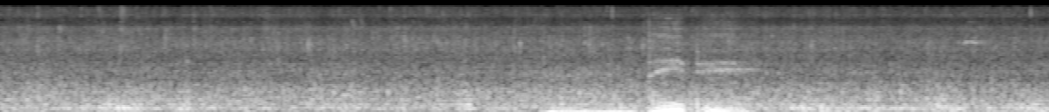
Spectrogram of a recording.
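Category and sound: nature, heavy rain with thunder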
